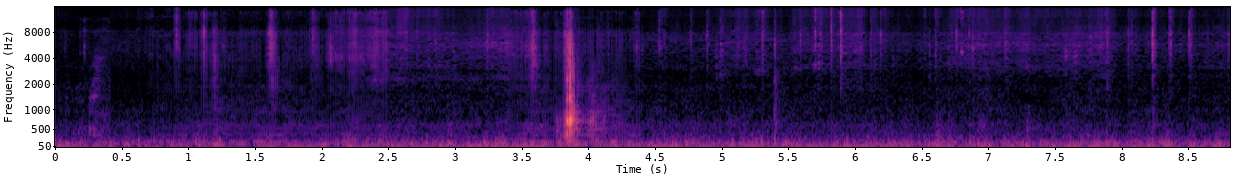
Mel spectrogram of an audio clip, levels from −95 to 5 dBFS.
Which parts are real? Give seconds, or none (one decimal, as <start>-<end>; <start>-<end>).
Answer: 0.0-0.7; 2.5-3.4; 4.4-8.8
